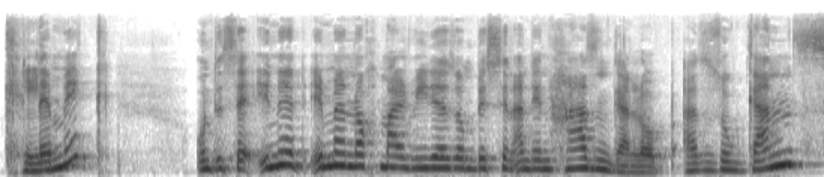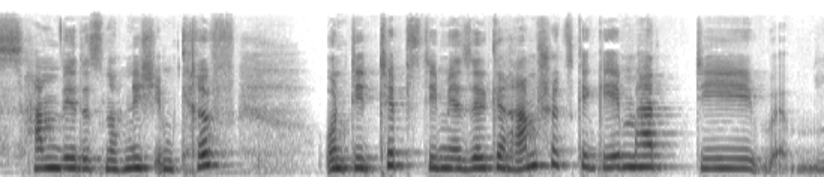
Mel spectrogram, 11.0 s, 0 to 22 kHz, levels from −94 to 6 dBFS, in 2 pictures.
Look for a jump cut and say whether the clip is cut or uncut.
uncut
